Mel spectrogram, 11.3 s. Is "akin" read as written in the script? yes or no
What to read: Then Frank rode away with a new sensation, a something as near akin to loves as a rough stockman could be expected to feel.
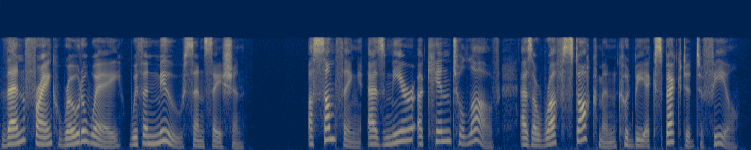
yes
